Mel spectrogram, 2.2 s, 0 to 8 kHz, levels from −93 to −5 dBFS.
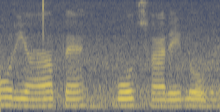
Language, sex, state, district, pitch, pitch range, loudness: Hindi, female, Haryana, Jhajjar, 185 Hz, 175-190 Hz, -25 LUFS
